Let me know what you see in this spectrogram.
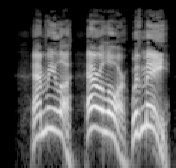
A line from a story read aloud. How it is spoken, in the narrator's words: I shouted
